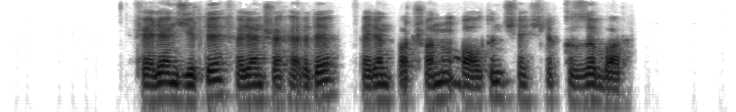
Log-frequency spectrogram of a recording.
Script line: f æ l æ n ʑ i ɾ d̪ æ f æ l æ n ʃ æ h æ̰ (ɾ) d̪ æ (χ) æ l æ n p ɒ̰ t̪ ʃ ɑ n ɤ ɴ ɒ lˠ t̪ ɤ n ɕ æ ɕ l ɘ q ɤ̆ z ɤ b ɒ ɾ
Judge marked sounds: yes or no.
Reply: yes, no

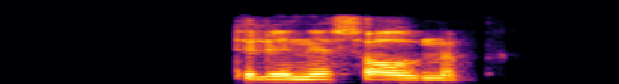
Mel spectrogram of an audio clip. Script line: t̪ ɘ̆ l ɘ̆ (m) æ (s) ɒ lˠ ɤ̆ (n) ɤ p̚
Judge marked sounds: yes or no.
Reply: no, yes, yes

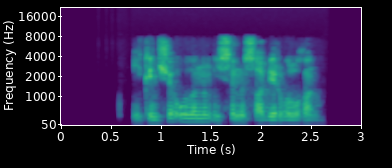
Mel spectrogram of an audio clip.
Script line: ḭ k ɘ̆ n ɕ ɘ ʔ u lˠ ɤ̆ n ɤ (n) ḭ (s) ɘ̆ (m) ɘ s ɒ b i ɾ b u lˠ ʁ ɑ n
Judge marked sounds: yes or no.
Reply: no, yes, yes

